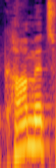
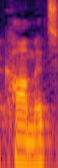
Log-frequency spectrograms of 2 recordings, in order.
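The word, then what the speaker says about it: kamatz: Comets bowel okay now I've told you that is pronounced ah as in father and in fact it is in Sephardic Hebrew hmm okay it is also pronounced in the Yemenite dialect but in Ashkenazic the Comets can be pronounced as a short O or almost it's almost an AW sound aw okay that's in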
